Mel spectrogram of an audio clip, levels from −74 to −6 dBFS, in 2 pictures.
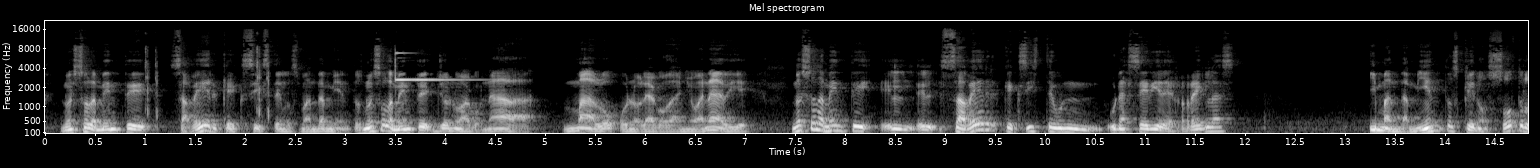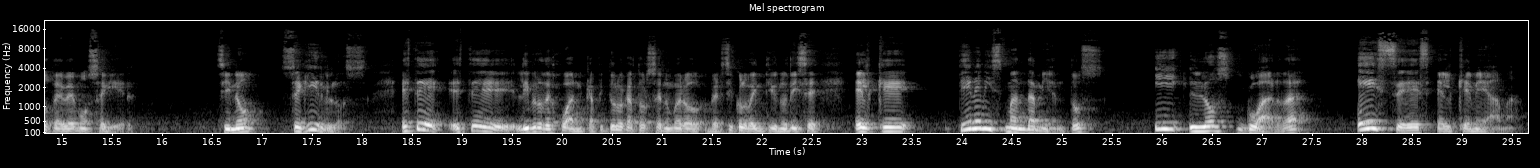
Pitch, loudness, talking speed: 125 Hz, -20 LUFS, 140 wpm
